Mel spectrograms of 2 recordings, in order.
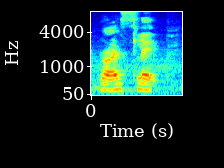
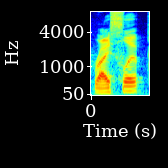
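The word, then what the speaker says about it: Ruislip: Ryslip, yeah. – Ryslip, okay. Well, why didn't you just spell it like it should be pronounced then?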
